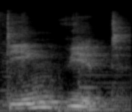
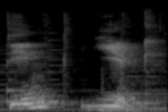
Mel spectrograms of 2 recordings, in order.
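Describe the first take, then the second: First: The second word begins with a V sound. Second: The second word begins with a Y sound. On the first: "I don't say tiếng Việt" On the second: "I would say tiếng Việt"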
